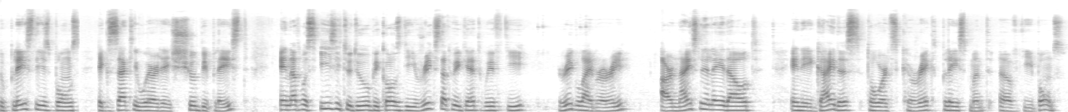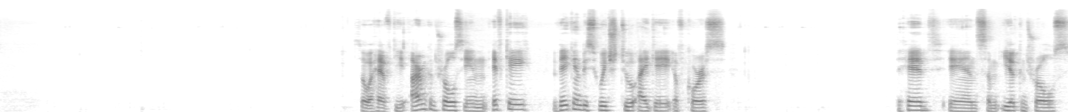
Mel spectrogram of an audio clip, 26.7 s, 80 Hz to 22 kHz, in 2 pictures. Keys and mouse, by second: 6.7-8.0 drag, 14.3 g, 14.8 right drag, 15.1 middle click, 15.8 click, 16.2 middle click, 16.4 r, 17.3 middle click, 17.4 r, 17.5 r, 19.8 click, 21.5 middle click, 22.1 middle click, 22.5 click, 22.6-23.6 typing, 23.0 click, 23.4 click, 24.5-25.9 right drag, 25.9 r.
